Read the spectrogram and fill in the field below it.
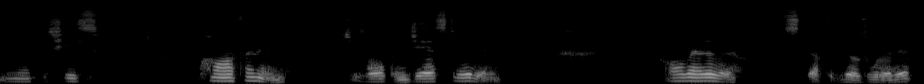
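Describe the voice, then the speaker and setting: Wheezy, gravelly, slow-talking man. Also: medium pitch, expressive, dark tone, no echo. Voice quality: wheezy, congested, breathy rasp. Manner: unhurried, folksy, halting. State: congested, wheezing, clearing throat often. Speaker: painting vlogger. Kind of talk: casual rambling chat while painting.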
